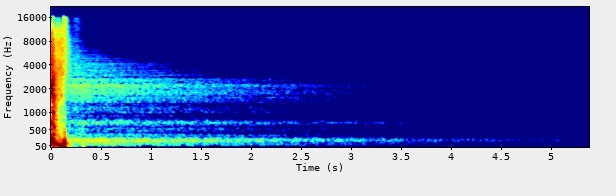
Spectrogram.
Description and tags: PUNCH-BOXING-05-REVERB
06.22.16: A punch created from the sound of a leather glove being whipped, processed alongside a thickly-layered kick drum.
